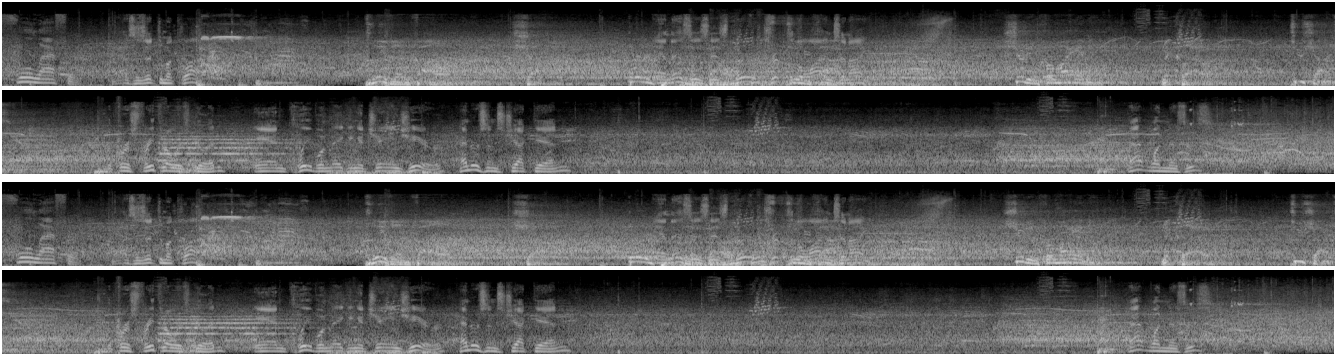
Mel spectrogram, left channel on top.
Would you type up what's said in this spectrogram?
effort. Passes it to McLeod. Cleveland foul. Shot. Third And this is his personal third foul. trip to the line First team foul. tonight. Shooting for Miami. McLeod. 2 shots. The first free throw is good. And Cleveland making a change here. Henderson's checked in. That one misses.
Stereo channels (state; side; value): normal; both; correlation 0.69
